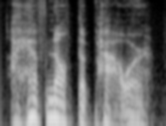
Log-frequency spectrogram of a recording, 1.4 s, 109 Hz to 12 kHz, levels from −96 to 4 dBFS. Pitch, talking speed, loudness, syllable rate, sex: 105 Hz, 215 wpm, -18 LUFS, 5.3 syllables/s, male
